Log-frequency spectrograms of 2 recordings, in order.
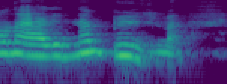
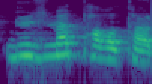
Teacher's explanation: Yəni vurğu əgər əvvələ düşürsə, bu zaman felin inkarında olan sözdür.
